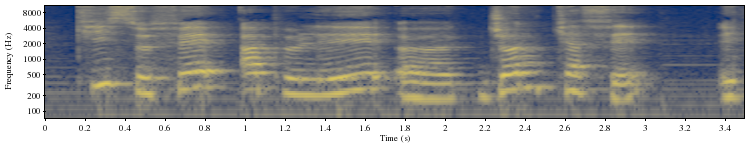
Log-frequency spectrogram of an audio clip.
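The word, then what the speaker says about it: Coffey: Un homme très grand, très imposant, qui se fait appeler John Café. Et qui se dit que ça se prononce comme le café, mais pas écrit pareil.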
